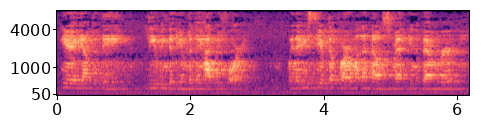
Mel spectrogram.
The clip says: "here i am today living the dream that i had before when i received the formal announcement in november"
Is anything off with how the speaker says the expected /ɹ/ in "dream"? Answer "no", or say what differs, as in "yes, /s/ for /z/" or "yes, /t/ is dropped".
yes, /ɹ/ is dropped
